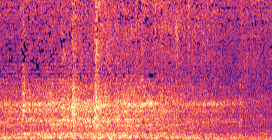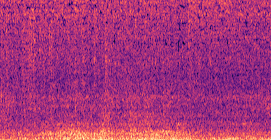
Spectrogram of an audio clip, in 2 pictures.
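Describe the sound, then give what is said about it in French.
A train rumbles steadily as it pulls out, a continuous low mechanical roar with faint rhythmic clatter and some higher squealing tones, holding at a fairly even loudness with no voices. “Le train part déjà.”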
